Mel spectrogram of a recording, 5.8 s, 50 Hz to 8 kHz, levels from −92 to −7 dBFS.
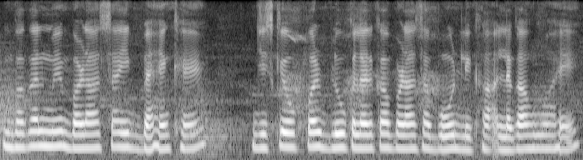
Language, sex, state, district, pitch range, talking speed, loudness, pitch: Hindi, female, Uttar Pradesh, Lucknow, 200-220 Hz, 195 wpm, -14 LUFS, 210 Hz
